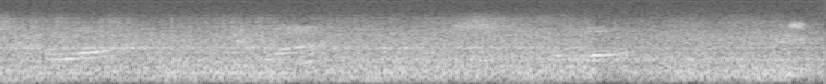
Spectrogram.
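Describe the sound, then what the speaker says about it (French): A Paris metro train rumbles steadily in a constant, loud rush of wheels and car noise, with people's voices faintly mixed in. "Let me turn around so everybody can see what the French metro looks like."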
